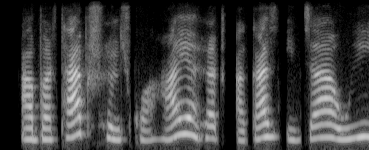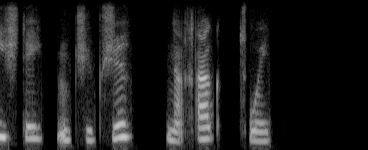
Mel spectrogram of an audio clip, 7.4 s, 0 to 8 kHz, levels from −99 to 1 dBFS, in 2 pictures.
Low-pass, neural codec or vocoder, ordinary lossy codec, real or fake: 7.2 kHz; none; Opus, 16 kbps; real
